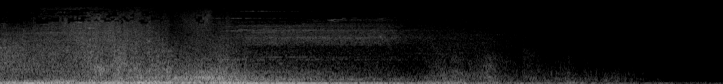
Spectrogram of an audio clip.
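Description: A deep, booming victory fanfare from a video game swells and then slowly fades away.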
